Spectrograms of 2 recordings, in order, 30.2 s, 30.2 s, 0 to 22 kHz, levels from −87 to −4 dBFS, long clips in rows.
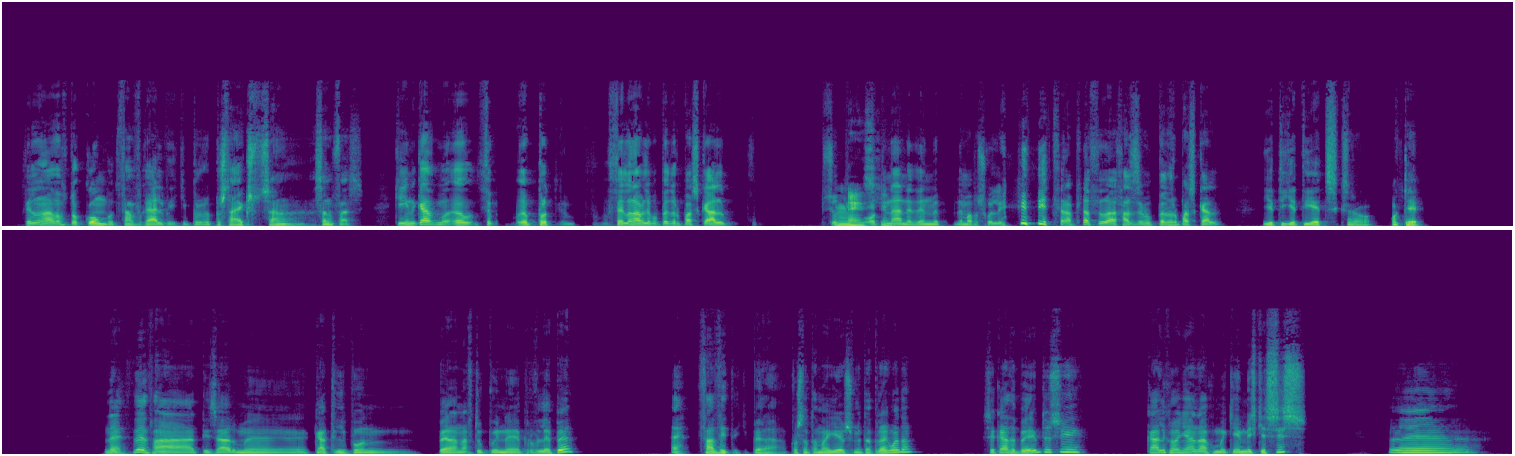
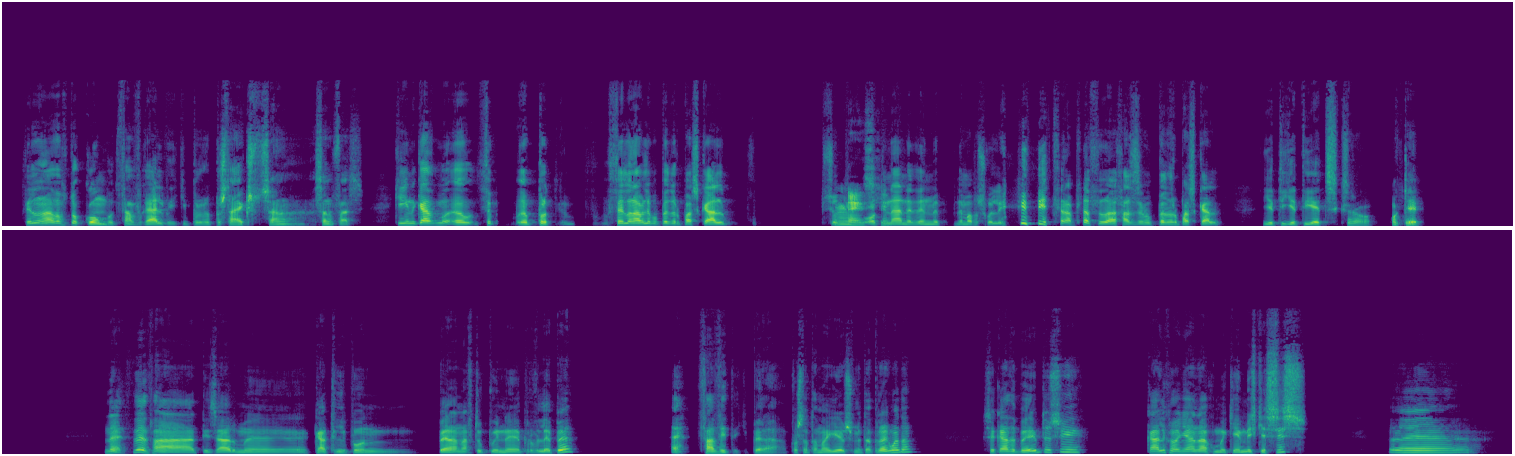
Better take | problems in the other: first | thin; somewhat; fading below 450 Hz

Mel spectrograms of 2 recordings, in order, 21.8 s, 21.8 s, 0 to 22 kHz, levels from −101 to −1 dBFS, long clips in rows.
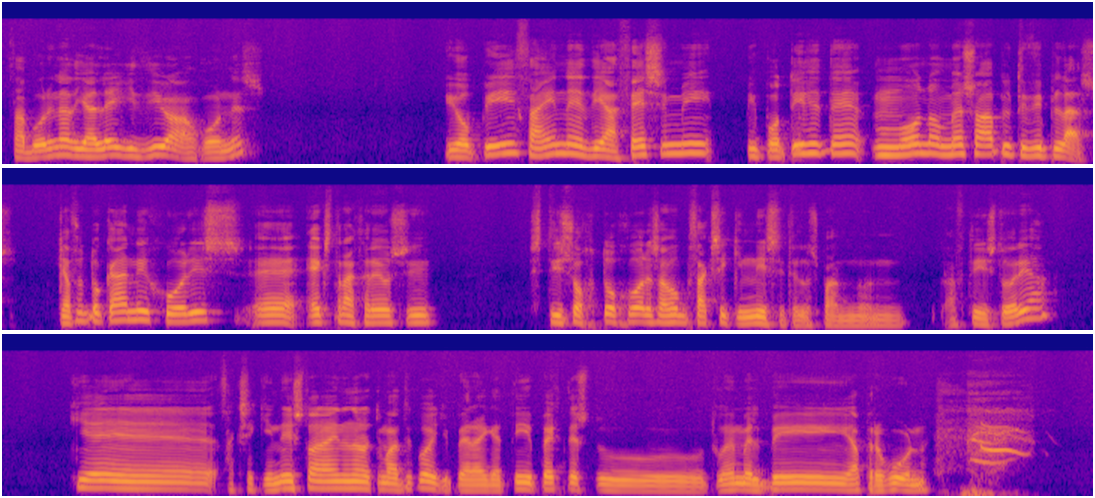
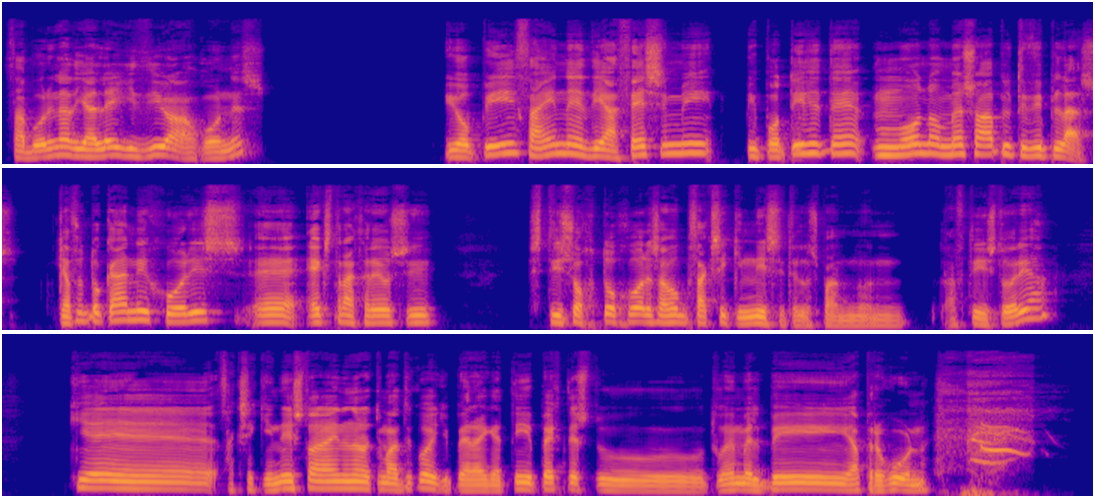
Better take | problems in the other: second | hiss; faint; throughout; 30 dB below the speech

